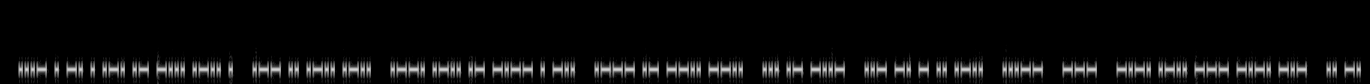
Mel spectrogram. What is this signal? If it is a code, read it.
Morse code, heard as a keyed tone, about 40 wpm, 700 Hz. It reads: VENERABLE WILL PLAYED JAZZ SAX UNTIL 3 O CLOCK IN
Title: Pangram Challenge v2 - 40wpm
